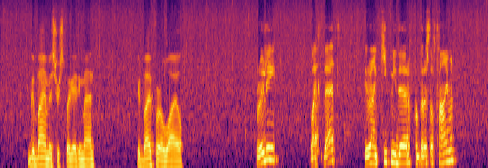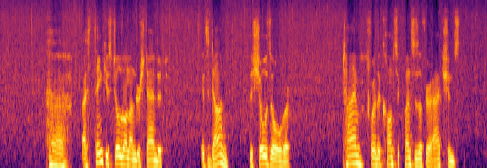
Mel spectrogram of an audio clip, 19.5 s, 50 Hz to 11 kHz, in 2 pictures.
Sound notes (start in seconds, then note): 10.6 sigh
